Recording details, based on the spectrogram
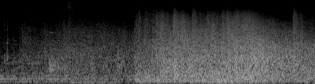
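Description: Massed musket volley fire from line infantry in the Total War: Fall of the Samurai siege of Osaka Castle, starting as distant crackle and then swelling into a dense, continuous roll of overlapping shots.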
